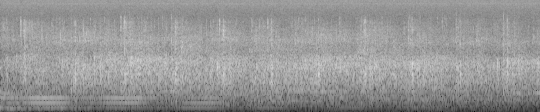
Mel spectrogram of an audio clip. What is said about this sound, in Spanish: ¿Cuántos pueden darle un aplauso al Señor en esta tarde?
